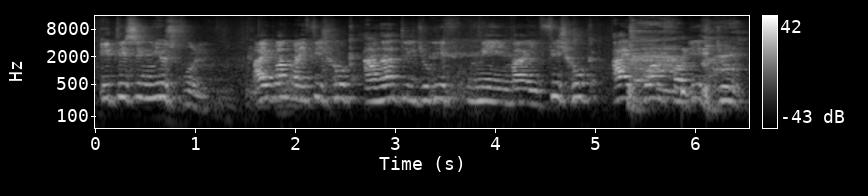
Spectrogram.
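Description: A young woman plays an unforgiving, stern fisherman brother in a puppet show. The voice is a bit high and heard from afar, with clear noise and echo. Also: fairly even intonation, normal speed, natural voice. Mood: stern, scolding. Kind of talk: amateur puppet show acting. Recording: echoey room, distant, noisy.

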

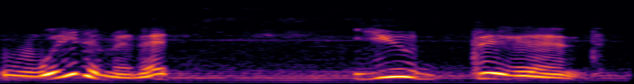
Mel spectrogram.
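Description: An excitable younger sister in a video game. She speaks slowly in a high, very animated voice. The sound is slightly dull. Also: soft background music. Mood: excited disbelief.

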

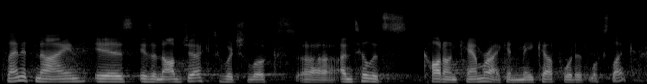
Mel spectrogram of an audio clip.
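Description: Young male speaker, mid-pitched, chatty science talk full of fillers and restarts, in a big reverberant hall. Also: fairly even intonation, moderate pace. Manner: casual and joking, with frequent fillers and restarts. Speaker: keynote speaker, astronomer. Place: large lecture hall stage.

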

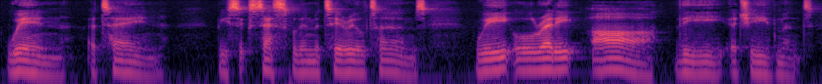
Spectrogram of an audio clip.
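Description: A man speaks as a spiritual meditation teacher in a fairly low voice. His delivery is very slow and solemn. He sets out short, measured phrases, leaving pauses between them.

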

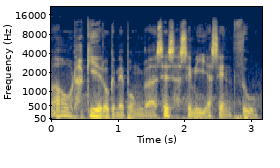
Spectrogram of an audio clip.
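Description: A man playing a menacing, creepily controlling martial-arts hero husband in a cartoon parody, speaking slowly and lapsing into breathy whispers. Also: fairly low pitch, slight background noise. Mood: whispered menace. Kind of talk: cartoon parody fandub acting.

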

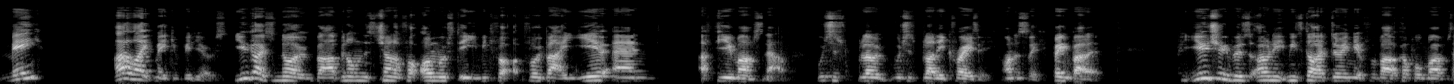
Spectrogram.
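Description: High bright young man vlogging. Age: young adult. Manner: rambling, restarts often, says he stutters. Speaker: YouTuber. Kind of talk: casual vlog update. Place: bedroom with posters, indoors.

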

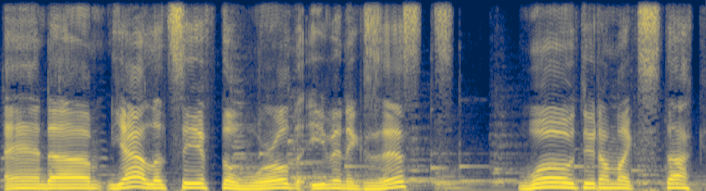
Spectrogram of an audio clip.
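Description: High-voiced young man doing casual game commentary. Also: slow pace, darkish tone, faint music behind. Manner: easily amazed, rambling, thinking aloud. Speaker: gaming video host.

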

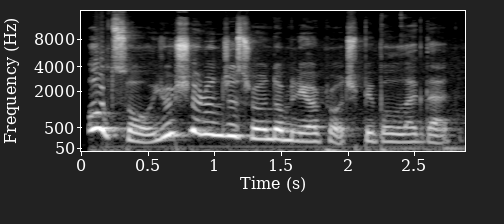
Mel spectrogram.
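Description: A woman with a French accent voicing a gruff, dismissive businessman in a game. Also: medium pitch, sing-song, moderate pace, dark tone. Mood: curt. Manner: curt, dismissive. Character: gruff rude businessman in a suit.

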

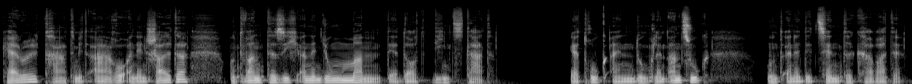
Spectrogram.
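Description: A man's voice: a bass voice, moderate pace, dry recording, clean studio sound. A man reading a novel aloud as a scripted audiobook narration.

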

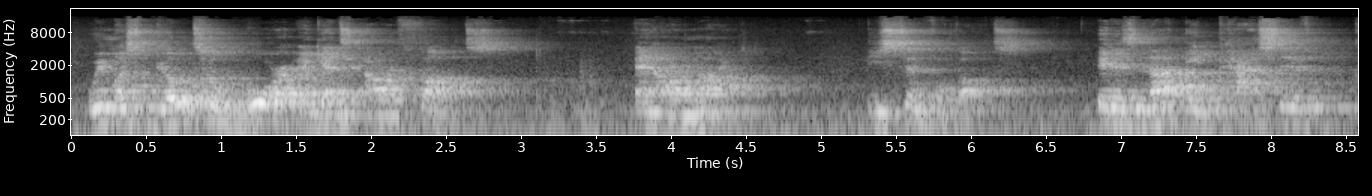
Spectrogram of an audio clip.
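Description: Young man, earnest animated sermon, somewhat high voice, roomy church echo, distant mic, faint ambience. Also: slight background noise. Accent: American. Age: young adult. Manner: earnest, animated, gestures broadly while preaching. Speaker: preacher. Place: church sanctuary. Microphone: lectern mic, camera at back of room. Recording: echoey church from far off.

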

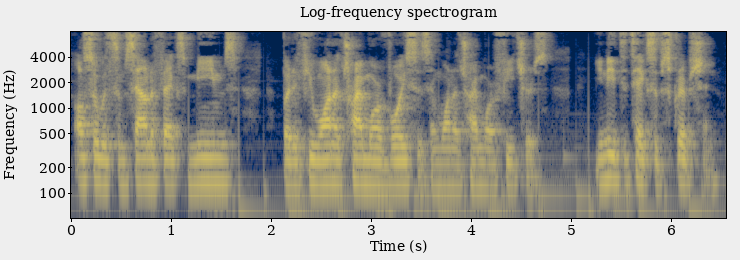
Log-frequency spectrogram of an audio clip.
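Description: A man hosting a tech channel, narrating a scripted software tutorial. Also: mid-range voice, flat delivery, normal speed. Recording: music behind.

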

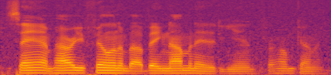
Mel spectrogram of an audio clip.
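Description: A man's voice: on the low side, fairly even intonation, quick pace, slight background noise. A teenage boy asking short questions in a school hallway, holding a handheld mic. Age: teens. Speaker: student interviewer.

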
